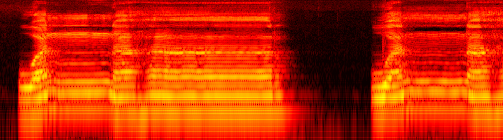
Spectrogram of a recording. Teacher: maka lam ini tidak kita baca karena wa ini terus melompat ke na terus masuk ke na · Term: alif lam syamsiah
